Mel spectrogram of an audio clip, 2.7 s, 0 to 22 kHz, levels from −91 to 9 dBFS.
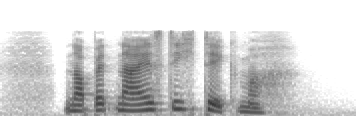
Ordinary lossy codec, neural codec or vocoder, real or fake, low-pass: MP3, 64 kbps; codec, 16 kHz, 0.4 kbps, LongCat-Audio-Codec; fake; 7.2 kHz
